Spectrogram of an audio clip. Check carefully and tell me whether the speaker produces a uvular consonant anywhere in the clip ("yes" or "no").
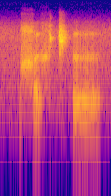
yes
